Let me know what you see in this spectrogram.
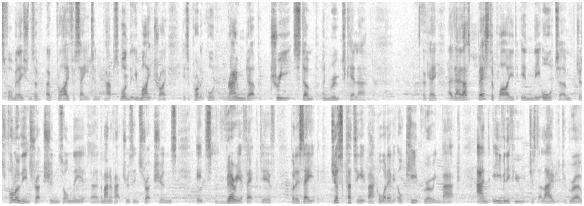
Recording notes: RHS Great London Plant Fair 2014 at The Royal Horticultural Halls in Vincent Square, London. Our team of horticultural advisors are live at The Lindley Hall answering your gardening questions.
